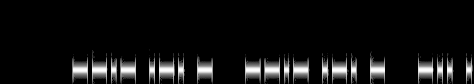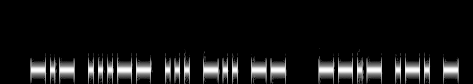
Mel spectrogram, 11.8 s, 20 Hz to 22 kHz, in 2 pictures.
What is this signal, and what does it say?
Morse code, heard as a keyed tone, about 20 wpm, 700 Hz. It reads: QRT QRT DE K3SDM QRT
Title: POTA QSO Practice - 20wpm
